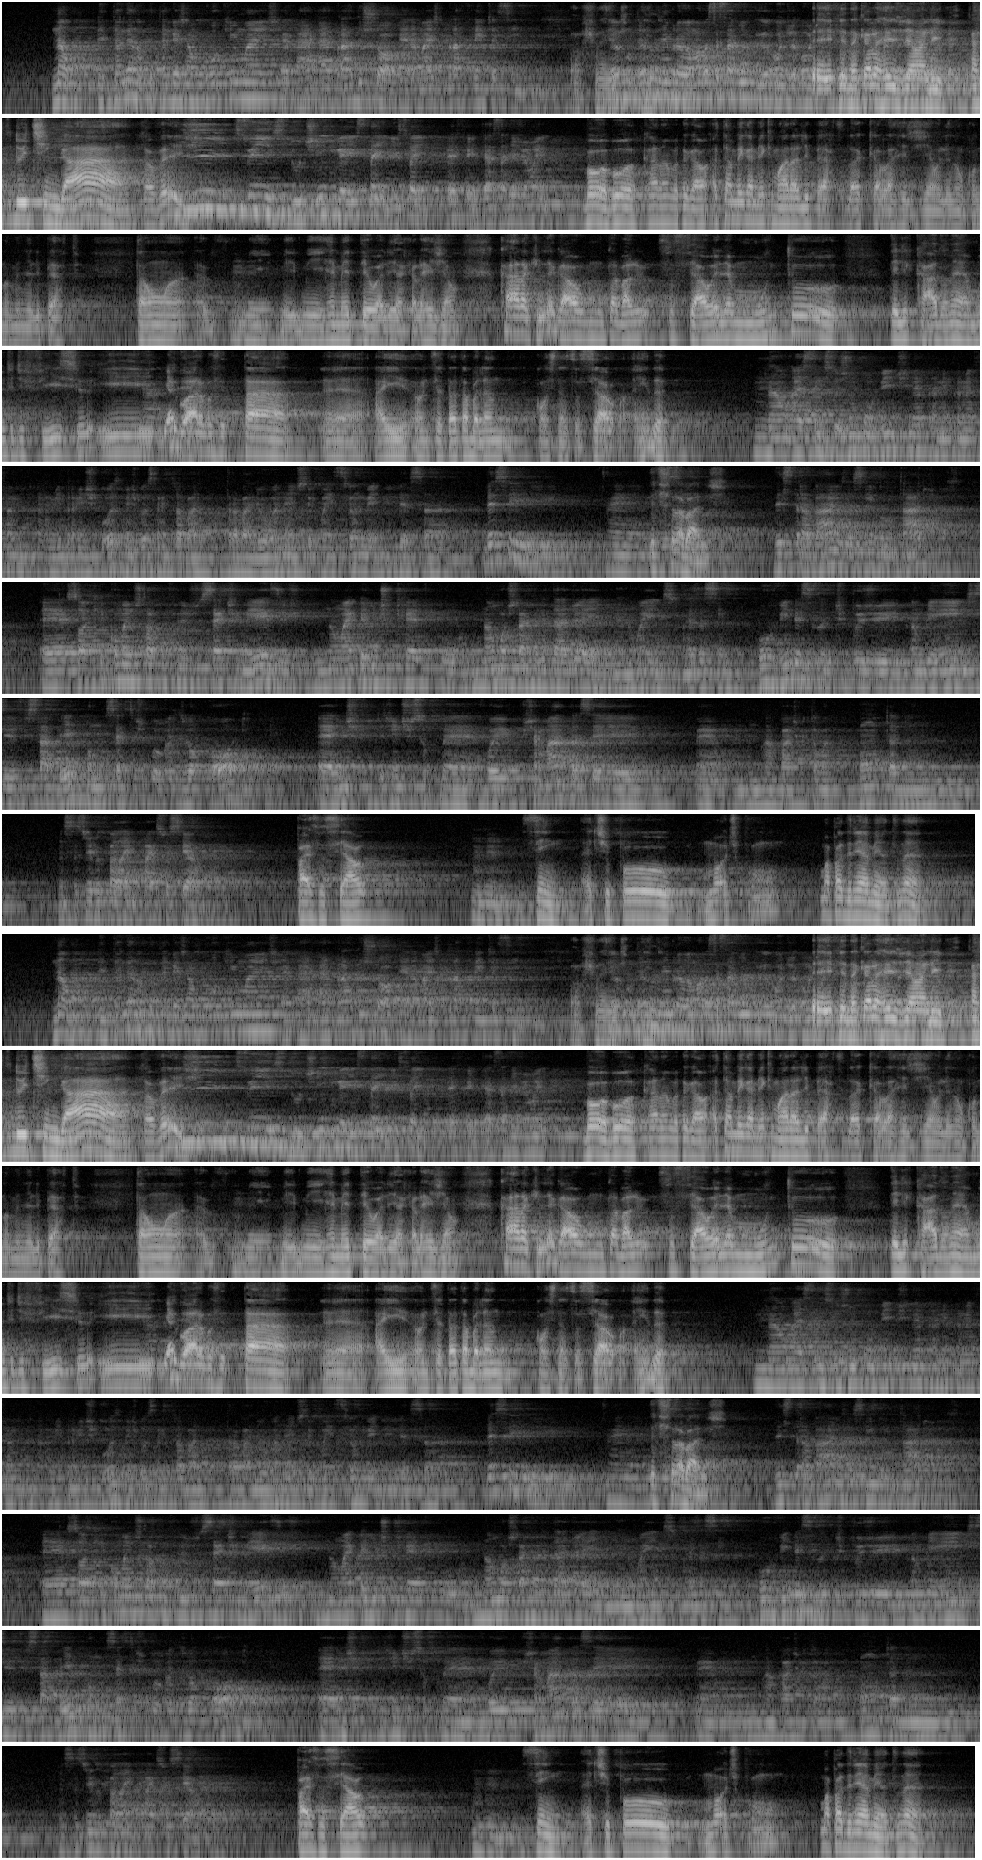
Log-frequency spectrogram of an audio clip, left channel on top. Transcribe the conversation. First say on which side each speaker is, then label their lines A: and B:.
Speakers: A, on the left; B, in the centre.
A: Não, Pitanga não. Pitanga já é um pouquinho mais... É, é- é atrás do shopping, era mais pra frente, assim.
B: Pra frente,
A: Eu não, eu
B: entendi.
A: não lembro agora, mas você sabe onde, onde
B: Sei, sei
A: <laughs>
B: naquela região
A: você já se
B: ali,
A: localizou.
B: perto do Itingá,
A: Isso.
B: talvez?
A: Isso, isso. Do Tinga, isso aí, isso aí. Perfeito, essa região aí.
B: Boa, boa. Caramba, legal. Até
A: É.
B: uma amiga minha que mora ali perto daquela região, ali num condomínio ali perto. Então, ah,
A: Uhum.
B: me, me, me remeteu ali àquela região. Cara, que legal. Um trabalho social, ele é muito delicado, né? É muito difícil. E,
A: Cara,
B: e agora
A: é.
B: você está aí onde você está trabalhando com assistência social ainda?
A: Não, assim, surgiu um convite, né, para mim, para minha família, para mim, para minha esposa. Minha esposa também trabalha, trabalhou, né, a gente se conheceu no meio dessa, desse, é, vamos
B: Esses
A: dizer assim,
B: trabalhos.
A: desses trabalhos, assim, voluntários. É, só que como a gente está com filhos de sete meses, não é que a gente quer, tipo, não mostrar a realidade a ele, né, não é isso. Mas, assim, por vir desses tipos de ambientes e saber como certas coisas ocorrem, É, a gente, a gente su- é, foi chamado para ser é, um, um rapaz que toma conta de um. Não sei se você já ouviu falar em pai social.
B: Pai social,
A: Uhum.
B: sim. É tipo, mo- é tipo um, um apadrinhamento, né?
